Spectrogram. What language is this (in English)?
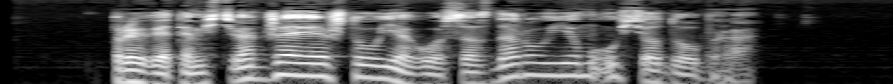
Belarusian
